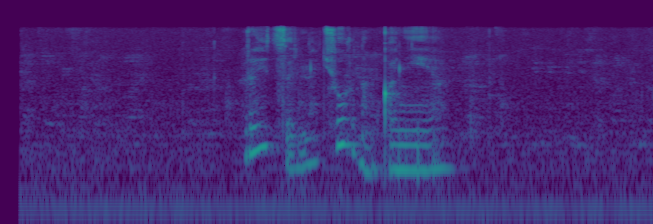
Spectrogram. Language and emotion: Russian, sad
